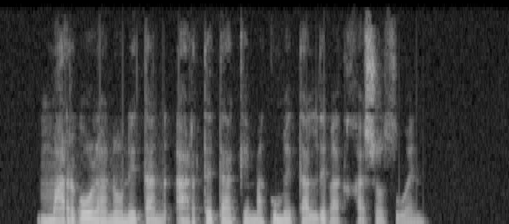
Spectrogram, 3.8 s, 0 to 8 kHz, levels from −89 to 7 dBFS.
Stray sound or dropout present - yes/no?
no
